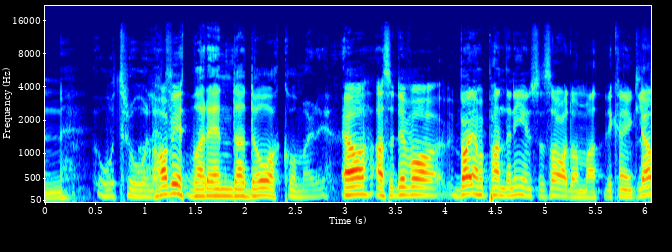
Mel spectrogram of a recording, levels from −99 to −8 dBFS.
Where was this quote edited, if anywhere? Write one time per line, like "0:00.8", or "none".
none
